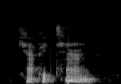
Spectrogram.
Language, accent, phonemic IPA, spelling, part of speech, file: English, Southern England, /kæpɪˈtæn/, capitan, noun, LL-Q1860 (eng)-capitan.wav
- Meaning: Captain (in Spanish-speaking contexts)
